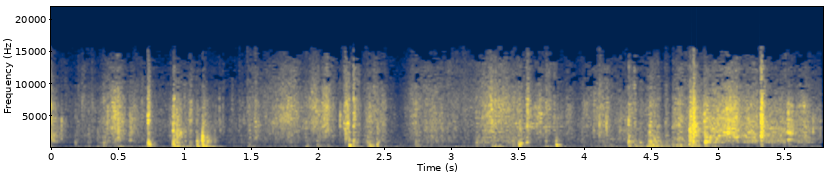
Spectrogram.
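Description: Cardboard boxes scrape and thump as they are shifted.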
